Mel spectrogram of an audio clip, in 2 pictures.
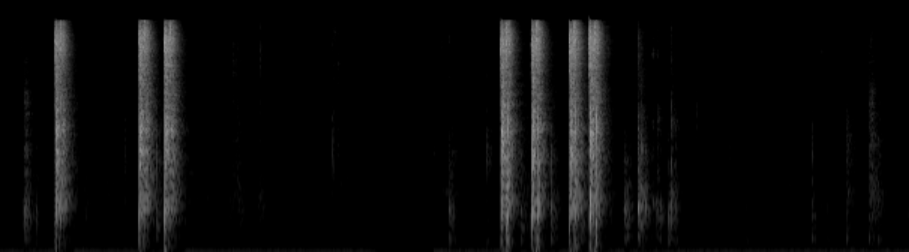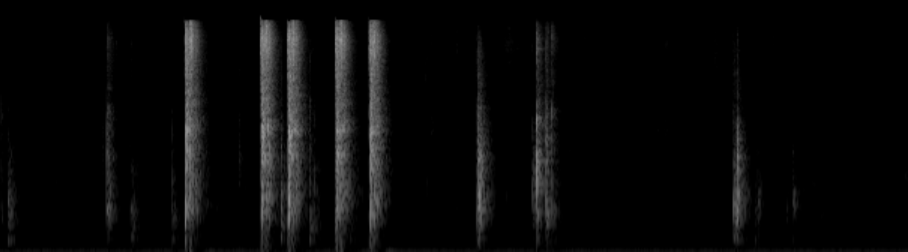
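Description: Sharp, loud knocks in irregular clusters of one to five, about fifteen in all, with silence between: work on a small wooden table base.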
